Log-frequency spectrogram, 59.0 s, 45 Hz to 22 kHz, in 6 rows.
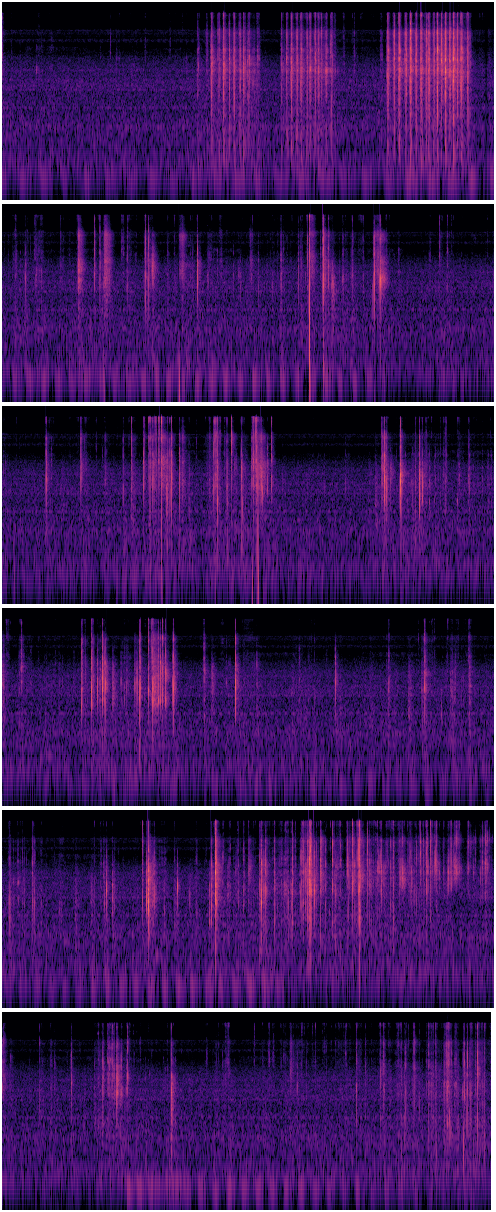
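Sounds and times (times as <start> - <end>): plastic egg halves clicking: 7.6 - 9.5
plastic foil wrapper crinkling: 22.1 - 25.1, 31.0 - 33.0, 41.2 - 52.6, 53.4 - 58.9.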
